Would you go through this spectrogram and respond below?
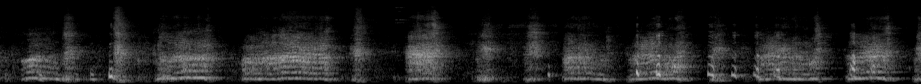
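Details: Einstein, an 11-year-old Mini Schnauzer, tries to overpower Suzi, a 9-year-old Basset, as Emma, a 2-year-old Yorkie, intervenes during morning play. Drawn-out rumbling growls and yips rise and fall in repeated waves, mixed with a person's voice.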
